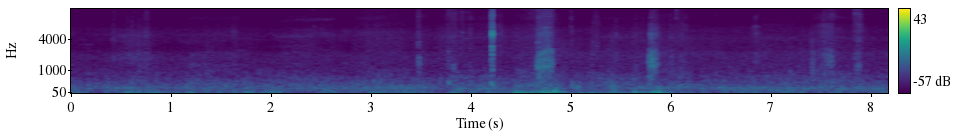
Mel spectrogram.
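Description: Faint handling and rustling noise over a low rumble, with a sharp click a little after four seconds in and two brief scuffs, like a handheld camera being carried by someone walking.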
